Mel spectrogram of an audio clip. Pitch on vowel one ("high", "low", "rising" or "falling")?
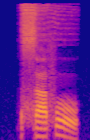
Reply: high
